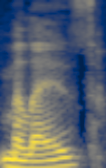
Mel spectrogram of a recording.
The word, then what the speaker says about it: malaise: I have a hard time, honestly, with words that are taken recently out of French, because malaise is how you'd pronounce it if it was French.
